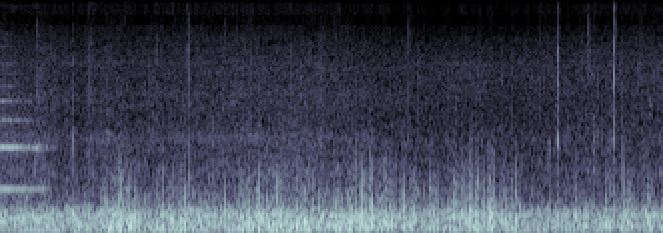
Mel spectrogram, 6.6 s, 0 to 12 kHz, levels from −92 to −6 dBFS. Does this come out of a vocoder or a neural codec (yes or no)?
no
